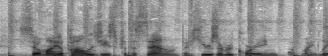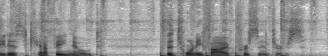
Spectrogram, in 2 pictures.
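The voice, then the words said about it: Raspy voice. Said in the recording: “my voice sounds a little raspy today”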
